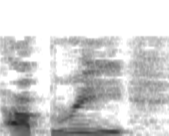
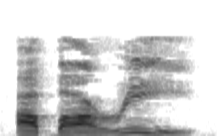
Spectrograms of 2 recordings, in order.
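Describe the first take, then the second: First: The b and r run together without a vowel. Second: A full vowel separates the b and the r. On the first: It reflects a European style of speaking. The speaker calls it wrong. "they wouldn't say abri if they're taking away the European influence" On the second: It reflects the original African way of speaking. The speaker calls it right. "It would be abari"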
